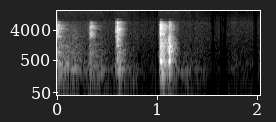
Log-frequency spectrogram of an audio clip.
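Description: Near silence with a few faint, short clicks, about three in the first second or so.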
